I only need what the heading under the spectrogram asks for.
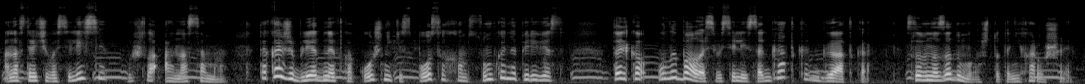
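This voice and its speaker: A woman narrating a fairy tale as an audiobook reader, with an expressive reading. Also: mid-range voice, brisk.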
